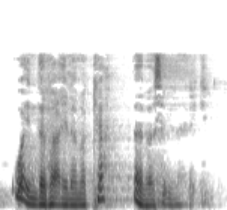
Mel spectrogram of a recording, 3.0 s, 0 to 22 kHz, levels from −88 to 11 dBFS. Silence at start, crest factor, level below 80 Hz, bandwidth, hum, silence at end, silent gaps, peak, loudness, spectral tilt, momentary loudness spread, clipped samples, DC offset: 0.2 s; 16 dB; -52 dBFS; 7.8 kHz; none; 0.3 s; none; 0 dBFS; -16 LUFS; -6.5 dB/octave; 14 LU; under 0.1%; under 0.1%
